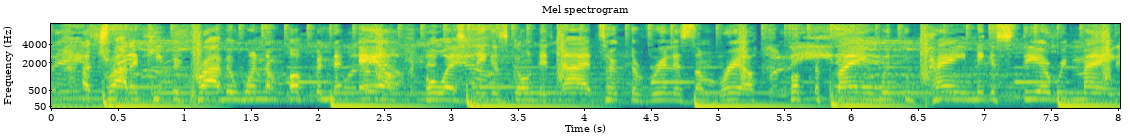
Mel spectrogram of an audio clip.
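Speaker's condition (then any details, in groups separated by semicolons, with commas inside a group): No condition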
